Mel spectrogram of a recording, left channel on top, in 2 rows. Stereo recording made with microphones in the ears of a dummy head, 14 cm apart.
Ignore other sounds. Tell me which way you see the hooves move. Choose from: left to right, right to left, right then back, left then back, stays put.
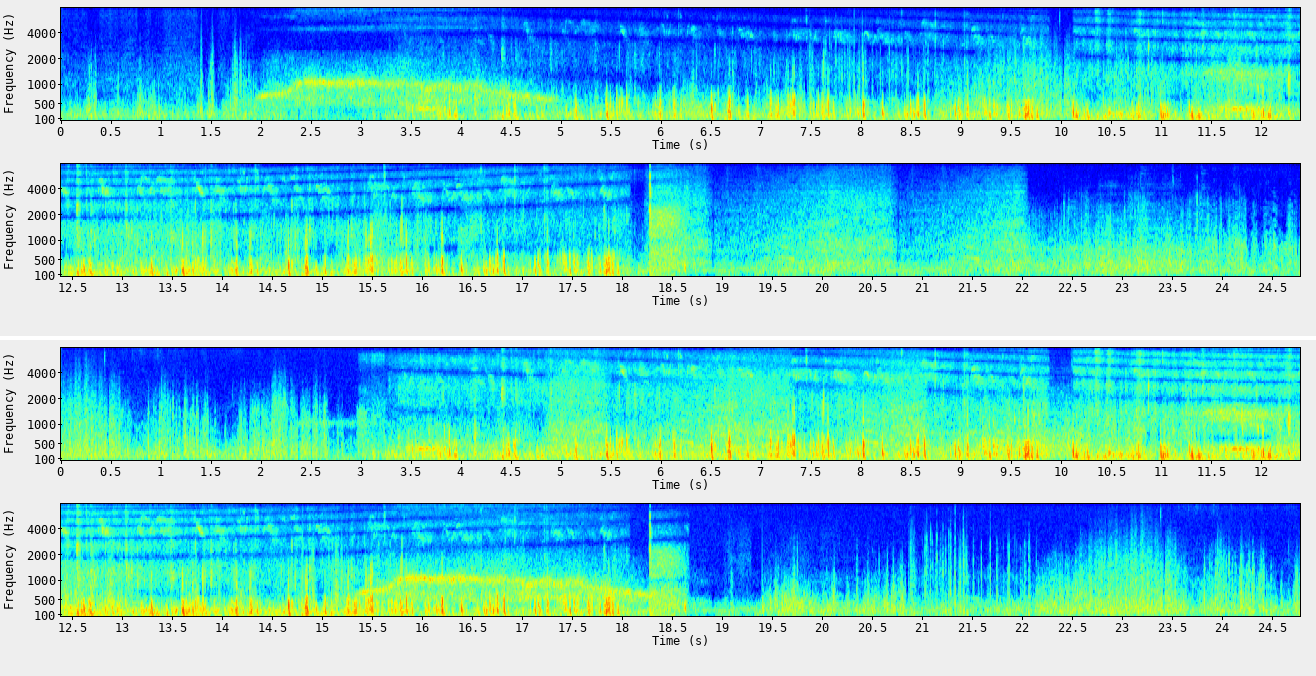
right to left.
